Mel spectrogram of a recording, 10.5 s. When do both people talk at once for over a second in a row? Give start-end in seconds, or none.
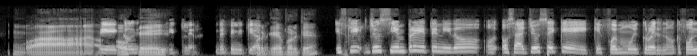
none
